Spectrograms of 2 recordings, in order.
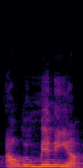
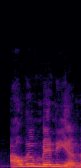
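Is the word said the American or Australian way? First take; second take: Australian; Australian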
